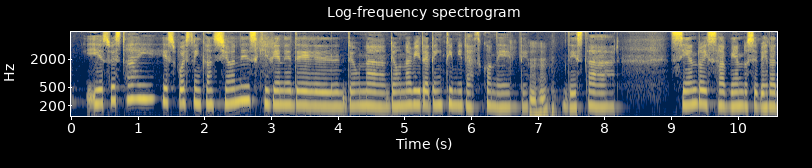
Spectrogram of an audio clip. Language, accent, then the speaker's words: Spanish; Brazil; Spanish is a second language; now in Spain; Yo soy brasileña.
